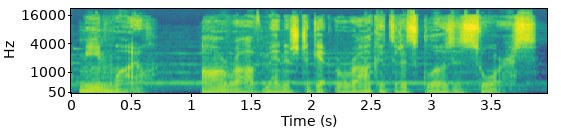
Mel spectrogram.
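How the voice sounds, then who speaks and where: An actor playing a measured scholar in a game cutscene, reporting research. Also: male voice, deep voice, music in the background.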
